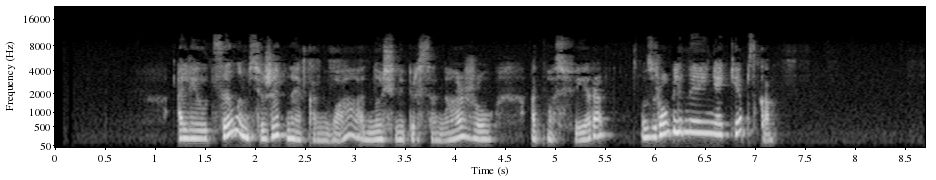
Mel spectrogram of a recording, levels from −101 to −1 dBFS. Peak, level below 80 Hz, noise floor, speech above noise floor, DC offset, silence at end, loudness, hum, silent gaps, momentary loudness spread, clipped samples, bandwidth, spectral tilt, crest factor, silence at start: -6 dBFS; -76 dBFS; -72 dBFS; 50 dB; under 0.1%; 1.5 s; -23 LUFS; none; none; 11 LU; under 0.1%; 9.6 kHz; -6.5 dB/octave; 20 dB; 1.2 s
